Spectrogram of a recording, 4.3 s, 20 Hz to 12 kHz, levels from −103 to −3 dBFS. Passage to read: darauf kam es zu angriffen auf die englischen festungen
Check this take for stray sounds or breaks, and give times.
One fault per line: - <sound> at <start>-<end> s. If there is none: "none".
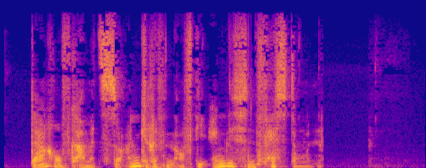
none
